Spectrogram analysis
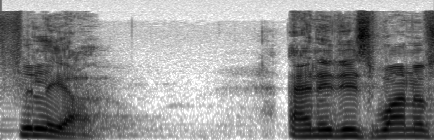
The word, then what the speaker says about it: philia: as follow that follows the first part is pronounced philia and it is one of several words for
